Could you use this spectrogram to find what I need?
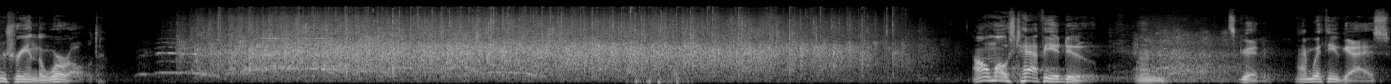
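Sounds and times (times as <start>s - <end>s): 
speech: 0.0s - 1.1s, 9.7s - 13.9s
audience round of applause: 1.6s - 9.5s
laughter: 11.1s - 12.8s.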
